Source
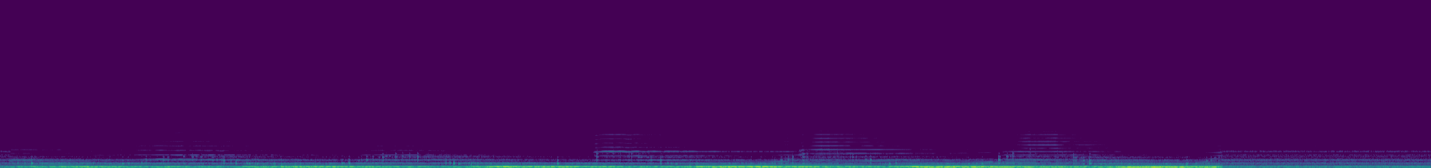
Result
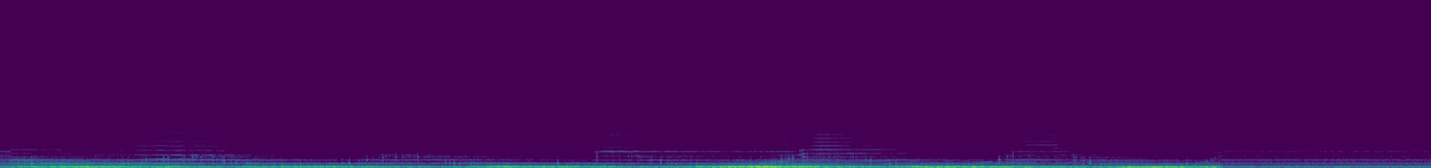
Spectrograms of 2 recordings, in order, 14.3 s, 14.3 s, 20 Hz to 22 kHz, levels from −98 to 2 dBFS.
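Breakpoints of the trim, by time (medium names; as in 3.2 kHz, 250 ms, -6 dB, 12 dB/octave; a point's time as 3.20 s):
1.73 s +3 dB
2.90 s -7 dB
7.11 s -7 dB
7.67 s +3.5 dB
9.18 s -8 dB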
